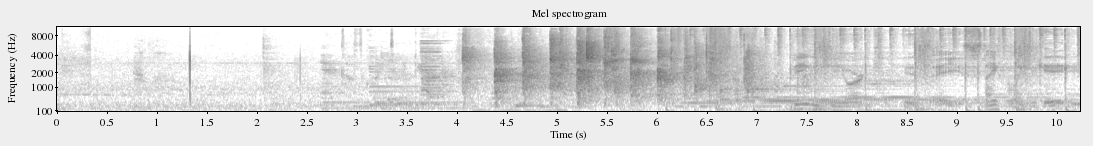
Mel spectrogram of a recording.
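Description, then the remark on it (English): Dishes being washed, with irregular clinks and clatters of plates and cutlery that grow busier and louder after the first few seconds, over a low rumbling background and faint murmuring. “And then there's the soundtrack of the dishes being washed in the background with the interval of harsh noise dishwashing.”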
